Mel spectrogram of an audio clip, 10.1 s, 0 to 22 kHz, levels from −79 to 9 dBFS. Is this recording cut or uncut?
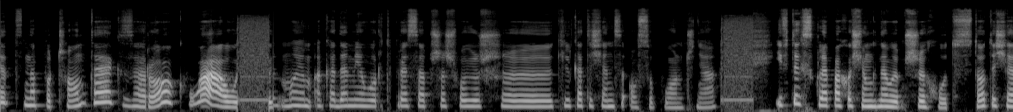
cut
